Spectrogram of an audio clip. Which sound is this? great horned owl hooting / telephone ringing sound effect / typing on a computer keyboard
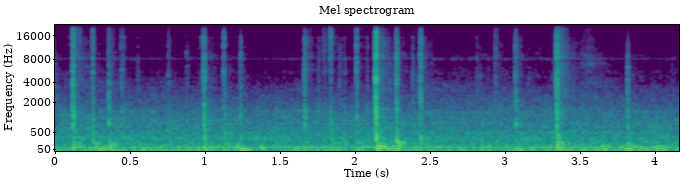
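typing on a computer keyboard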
